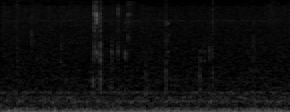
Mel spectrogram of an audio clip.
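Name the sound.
car interior rumble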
